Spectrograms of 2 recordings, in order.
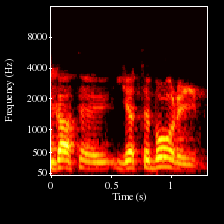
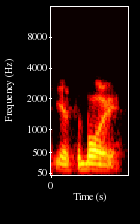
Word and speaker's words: Göteborg: Is that how you pronounce it? Yeah, Göteborg. Göteborg. It's probably if you're local, but Okay. we shouldn't make fun of how people talk. So I say Göteborg.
